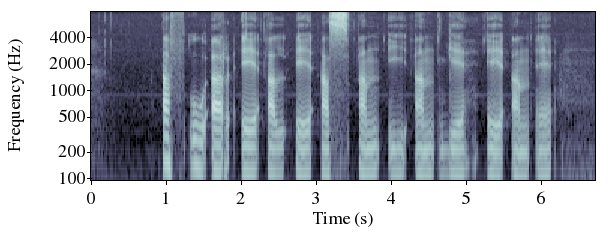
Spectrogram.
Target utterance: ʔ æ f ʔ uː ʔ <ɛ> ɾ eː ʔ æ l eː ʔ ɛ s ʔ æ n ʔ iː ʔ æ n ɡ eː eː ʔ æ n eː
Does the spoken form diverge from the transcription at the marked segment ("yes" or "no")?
yes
